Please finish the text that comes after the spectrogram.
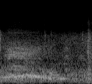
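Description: A female pigeon coos close by in a short, soft, throaty warble lasting about a second, alone without talk.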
